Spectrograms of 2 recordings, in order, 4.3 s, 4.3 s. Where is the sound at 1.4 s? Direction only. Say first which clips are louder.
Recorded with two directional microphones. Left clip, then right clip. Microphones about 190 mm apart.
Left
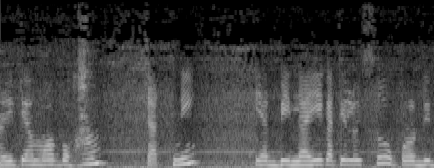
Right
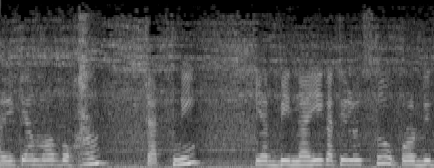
Even; 5° left (ahead or behind).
